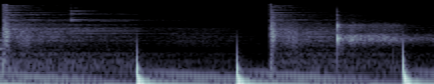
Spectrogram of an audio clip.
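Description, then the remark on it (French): Freestyle beatbox mouth percussion, with deep booming kick sounds that drop in pitch, spaced about a second apart, and sharp hissing snare-like bursts between them. Steady rhythm, fairly loud, with no talking. “Bah, tout d'abord, on a fait du beatbox. C'est euh, des bruits en fait de bouche en même temps.”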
